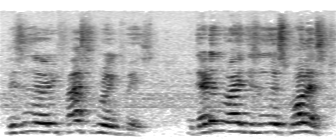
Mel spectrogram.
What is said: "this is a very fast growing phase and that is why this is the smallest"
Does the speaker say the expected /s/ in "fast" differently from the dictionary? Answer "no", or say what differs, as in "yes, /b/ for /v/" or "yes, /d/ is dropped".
no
